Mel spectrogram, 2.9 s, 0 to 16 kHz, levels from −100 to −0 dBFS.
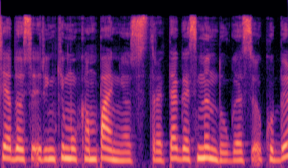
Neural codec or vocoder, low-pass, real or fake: none; 10.8 kHz; real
